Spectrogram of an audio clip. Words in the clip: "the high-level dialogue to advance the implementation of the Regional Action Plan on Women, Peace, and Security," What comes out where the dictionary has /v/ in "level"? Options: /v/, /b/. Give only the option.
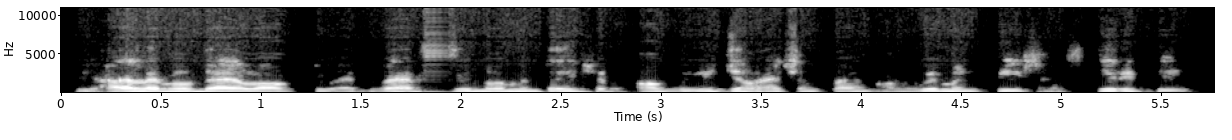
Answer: /v/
